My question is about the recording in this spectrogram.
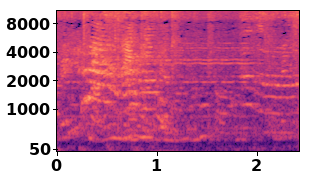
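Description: Children's excited voices shouting and playing, loudest in the first second, with music playing underneath.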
